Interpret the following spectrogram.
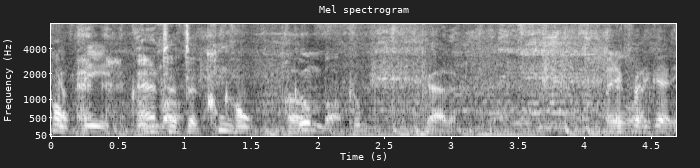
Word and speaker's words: Antetokounmpo: And Shaq, you bestowed your Superman nickname on Giannis Antetokounmpo.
